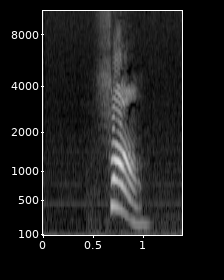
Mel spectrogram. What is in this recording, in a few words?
"fang4", Chinese pinyin voice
